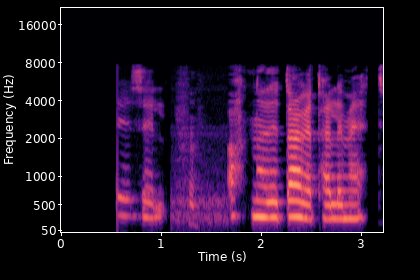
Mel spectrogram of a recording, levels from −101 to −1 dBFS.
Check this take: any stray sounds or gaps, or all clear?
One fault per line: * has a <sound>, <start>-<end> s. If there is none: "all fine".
* has a laugh, 1.1-1.5 s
